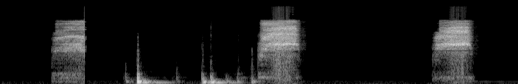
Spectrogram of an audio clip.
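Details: Owlet in a nest box in the small hours of 24 April 2024, consuming a large rodent. Three harsh, breathy screech-hisses come at uneven gaps, with low rustling and scraping from movement in the box between them.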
